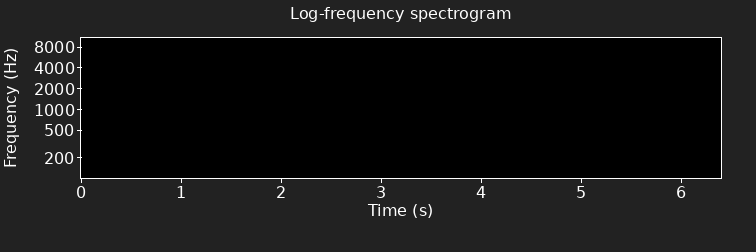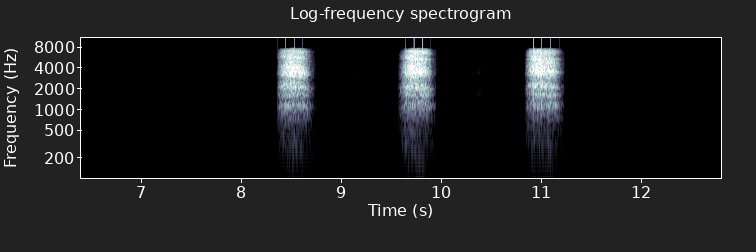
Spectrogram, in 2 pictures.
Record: {"exhalation_length": "12.8 s", "exhalation_amplitude": 30767, "exhalation_signal_mean_std_ratio": 0.2, "survey_phase": "beta (2021-08-13 to 2022-03-07)", "age": "45-64", "gender": "Female", "wearing_mask": "No", "symptom_none": true, "smoker_status": "Never smoked", "respiratory_condition_asthma": false, "respiratory_condition_other": false, "recruitment_source": "REACT", "submission_delay": "1 day", "covid_test_result": "Negative", "covid_test_method": "RT-qPCR"}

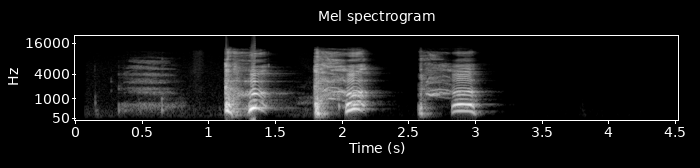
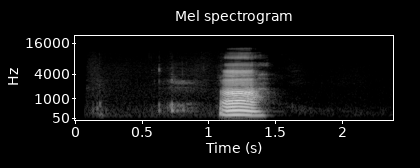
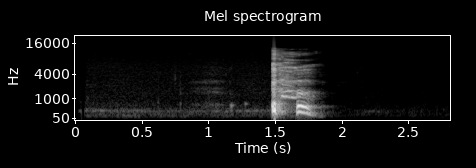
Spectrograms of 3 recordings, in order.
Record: {"three_cough_length": "4.5 s", "three_cough_amplitude": 32767, "three_cough_signal_mean_std_ratio": 0.29, "exhalation_length": "2.4 s", "exhalation_amplitude": 22389, "exhalation_signal_mean_std_ratio": 0.24, "cough_length": "2.8 s", "cough_amplitude": 32355, "cough_signal_mean_std_ratio": 0.2, "survey_phase": "beta (2021-08-13 to 2022-03-07)", "age": "65+", "gender": "Female", "wearing_mask": "No", "symptom_none": true, "smoker_status": "Current smoker (1 to 10 cigarettes per day)", "respiratory_condition_asthma": false, "respiratory_condition_other": false, "recruitment_source": "REACT", "submission_delay": "3 days", "covid_test_result": "Negative", "covid_test_method": "RT-qPCR", "influenza_a_test_result": "Negative", "influenza_b_test_result": "Negative"}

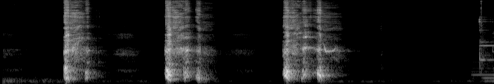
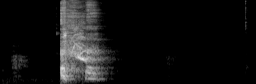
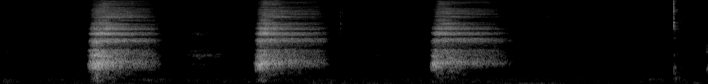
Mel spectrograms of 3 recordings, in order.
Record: {"three_cough_length": "4.9 s", "three_cough_amplitude": 32768, "three_cough_signal_mean_std_ratio": 0.31, "cough_length": "2.6 s", "cough_amplitude": 32768, "cough_signal_mean_std_ratio": 0.29, "exhalation_length": "7.1 s", "exhalation_amplitude": 11018, "exhalation_signal_mean_std_ratio": 0.39, "survey_phase": "beta (2021-08-13 to 2022-03-07)", "age": "65+", "gender": "Female", "wearing_mask": "No", "symptom_none": true, "smoker_status": "Never smoked", "respiratory_condition_asthma": true, "respiratory_condition_other": false, "recruitment_source": "REACT", "submission_delay": "2 days", "covid_test_result": "Negative", "covid_test_method": "RT-qPCR", "influenza_a_test_result": "Negative", "influenza_b_test_result": "Negative"}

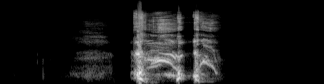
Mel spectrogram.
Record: {"cough_length": "3.2 s", "cough_amplitude": 32768, "cough_signal_mean_std_ratio": 0.33, "survey_phase": "beta (2021-08-13 to 2022-03-07)", "age": "18-44", "gender": "Male", "wearing_mask": "No", "symptom_none": true, "symptom_onset": "5 days", "smoker_status": "Never smoked", "respiratory_condition_asthma": false, "respiratory_condition_other": false, "recruitment_source": "Test and Trace", "submission_delay": "2 days", "covid_test_result": "Positive", "covid_test_method": "RT-qPCR", "covid_ct_value": 18.1, "covid_ct_gene": "ORF1ab gene", "covid_ct_mean": 18.4, "covid_viral_load": "890000 copies/ml", "covid_viral_load_category": "Low viral load (10K-1M copies/ml)"}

